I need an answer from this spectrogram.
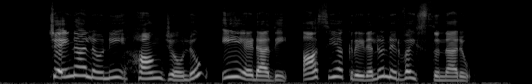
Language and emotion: Telugu, neutral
